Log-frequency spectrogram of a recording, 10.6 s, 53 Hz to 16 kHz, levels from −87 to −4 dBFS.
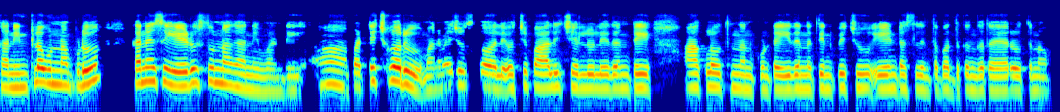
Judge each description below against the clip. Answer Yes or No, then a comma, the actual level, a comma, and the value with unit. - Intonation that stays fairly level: No, average, 3.1 semitones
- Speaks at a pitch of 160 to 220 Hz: Yes, medium, 185 Hz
